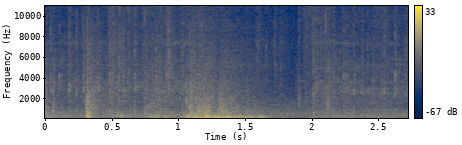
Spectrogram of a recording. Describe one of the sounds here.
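A tree crashes down to the ground.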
